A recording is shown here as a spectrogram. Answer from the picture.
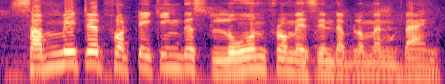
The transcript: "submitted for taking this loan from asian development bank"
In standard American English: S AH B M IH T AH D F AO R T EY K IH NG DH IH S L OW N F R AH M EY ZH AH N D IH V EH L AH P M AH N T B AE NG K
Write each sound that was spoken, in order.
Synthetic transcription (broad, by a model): S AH B M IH T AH D F AO R T EY K IH NG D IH S L OW N F R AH M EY Z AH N D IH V L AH M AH N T B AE NG K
